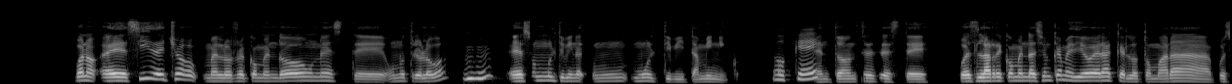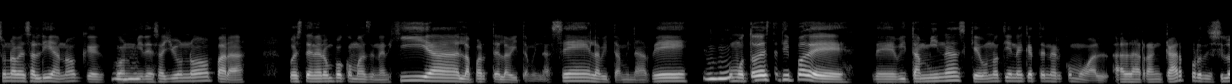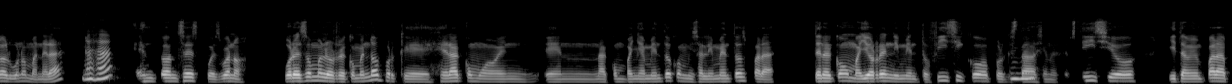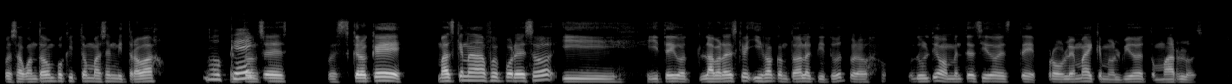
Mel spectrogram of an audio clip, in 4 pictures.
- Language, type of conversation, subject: Spanish, advice, ¿Cómo puedo evitar olvidar tomar mis medicamentos o suplementos con regularidad?
- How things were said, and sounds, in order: tapping; chuckle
